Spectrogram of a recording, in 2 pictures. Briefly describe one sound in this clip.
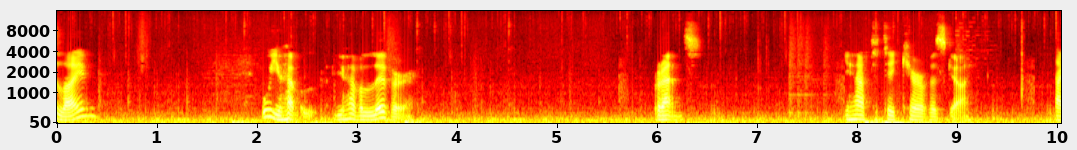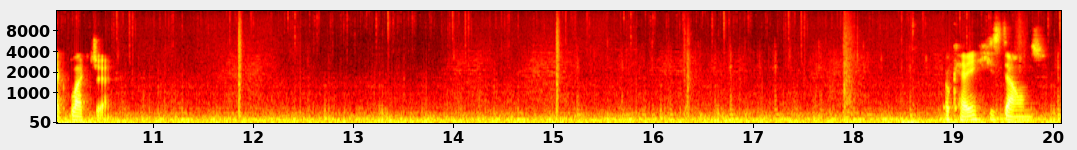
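A fire crackles and roars steadily.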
